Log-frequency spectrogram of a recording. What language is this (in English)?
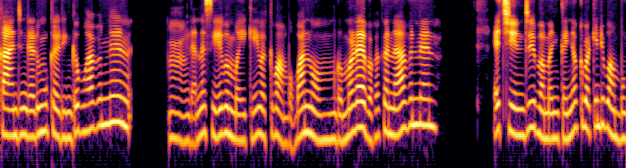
Konzo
